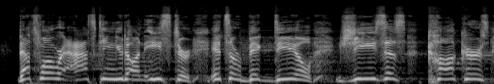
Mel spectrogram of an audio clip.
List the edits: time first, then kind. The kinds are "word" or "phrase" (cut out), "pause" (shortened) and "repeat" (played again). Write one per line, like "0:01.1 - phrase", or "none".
0:01.3 - word
0:02.4 - word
